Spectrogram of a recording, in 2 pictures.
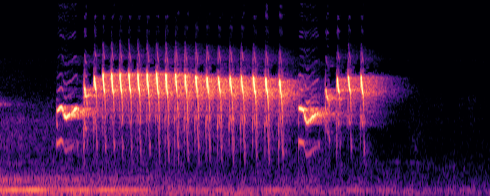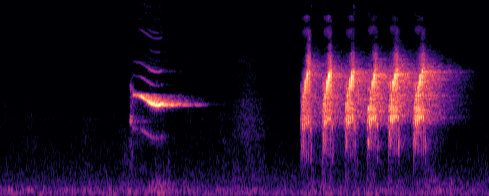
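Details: Singing kapas tembak white-eye, a recording for tutoring other birds: rapid rattling trill of sharp repeated notes, a brief pause, a single slurred whistle, then another fast burst of stuttering notes.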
